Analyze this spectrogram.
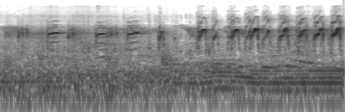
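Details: White-headed munia chicks fed by their parents in a small cage: a few faint notes and wing flutters first, then a quick burst of loud, high begging chirps after two seconds.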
